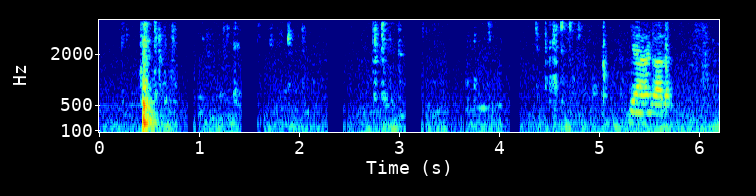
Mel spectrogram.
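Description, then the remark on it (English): Scattered clicks of phone keypad buttons being pressed to spell a last name into an automated company directory, over a thin, muffled telephone line, with brief silent gaps and a faint voice murmuring near the end. “The keys entered do not spell a recognized name.”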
